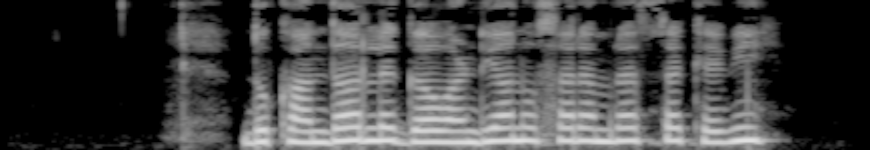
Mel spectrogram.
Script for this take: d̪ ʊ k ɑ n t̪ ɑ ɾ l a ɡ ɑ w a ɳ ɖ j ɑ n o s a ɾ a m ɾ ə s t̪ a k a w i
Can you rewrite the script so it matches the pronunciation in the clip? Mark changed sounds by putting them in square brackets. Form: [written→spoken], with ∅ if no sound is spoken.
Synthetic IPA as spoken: d̪ ʊ k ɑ n [t̪→d̪] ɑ ɾ l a ɡ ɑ w a ɳ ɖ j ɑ n o s a ɾ a m ɾ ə s t̪ a k a w i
